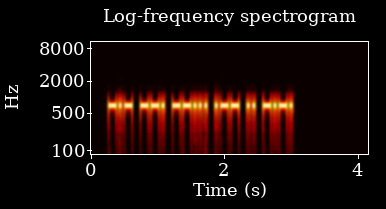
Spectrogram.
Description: Morse code, heard as a keyed tone, about 30 wpm, 700 Hz. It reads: KG7WIC
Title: USA Call Signs - 6 Characters - Repeated 2x - 30wpm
